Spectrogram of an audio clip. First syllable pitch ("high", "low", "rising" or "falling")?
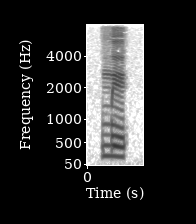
low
